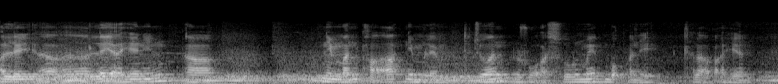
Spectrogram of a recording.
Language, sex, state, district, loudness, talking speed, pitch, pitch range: Mizo, male, Mizoram, Aizawl, -18 LUFS, 170 wpm, 110 Hz, 95-120 Hz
